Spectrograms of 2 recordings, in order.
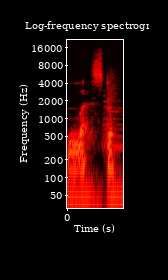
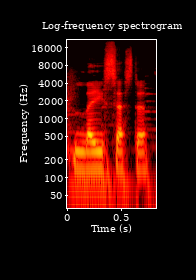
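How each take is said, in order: First: The middle 'cest' syllable is left out. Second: The middle 'cest' syllable is fully pronounced. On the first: The speaker calls it right. "It's just Leicester" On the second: The speaker calls it wrong. "not um"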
